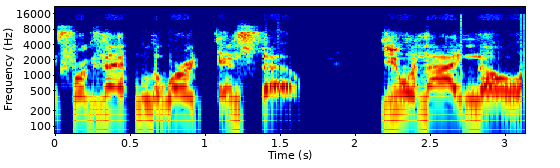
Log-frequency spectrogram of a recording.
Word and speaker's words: incel: It will pronounce it as inkel. And so Yeah, you'll hear yeah. a lot of these videos with text to speech, and it will say inkel when the word is incel.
